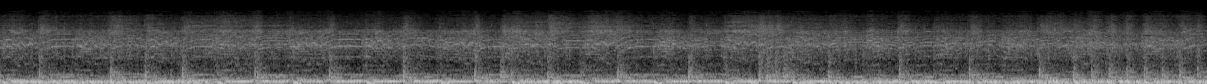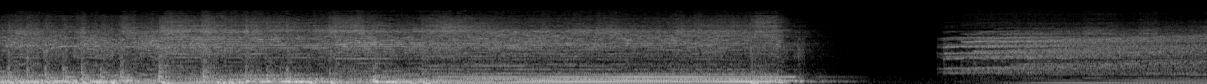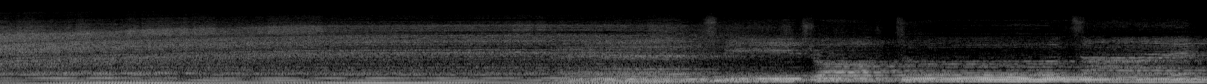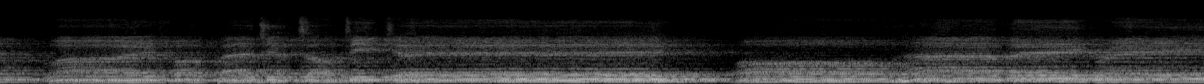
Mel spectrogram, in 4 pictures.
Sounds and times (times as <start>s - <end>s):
Music: 0.0s - 20.8s, 21.5s - 48.2s.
